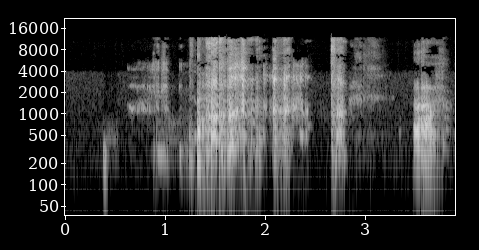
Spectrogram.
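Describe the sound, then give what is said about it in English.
A harsh bout of coughing with throat clearing: several rough bursts in quick succession, a brief pause, then two more short coughs. No one speaks. “I'm coughing because I deal with diseases all day long.”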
